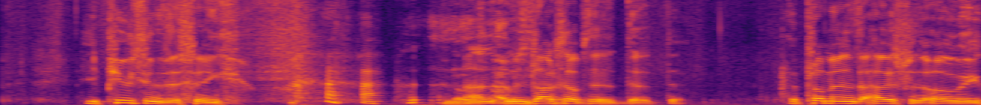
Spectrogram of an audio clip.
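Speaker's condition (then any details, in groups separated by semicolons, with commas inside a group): Parkinson's; voice ties up sometimes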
